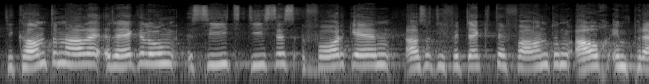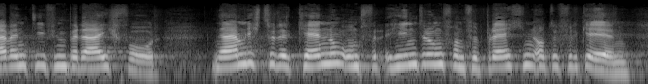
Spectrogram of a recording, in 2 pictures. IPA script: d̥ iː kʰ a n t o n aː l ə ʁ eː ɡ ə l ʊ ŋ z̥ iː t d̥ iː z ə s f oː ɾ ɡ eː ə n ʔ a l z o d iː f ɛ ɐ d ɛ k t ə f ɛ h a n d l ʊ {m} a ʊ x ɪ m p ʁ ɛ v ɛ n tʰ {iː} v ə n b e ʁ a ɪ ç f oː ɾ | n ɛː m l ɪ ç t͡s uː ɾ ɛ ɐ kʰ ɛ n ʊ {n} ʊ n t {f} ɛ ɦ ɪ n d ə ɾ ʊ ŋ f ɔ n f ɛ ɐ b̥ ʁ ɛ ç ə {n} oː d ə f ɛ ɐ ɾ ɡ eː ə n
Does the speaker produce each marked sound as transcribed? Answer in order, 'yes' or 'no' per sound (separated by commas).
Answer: no, yes, no, yes, yes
